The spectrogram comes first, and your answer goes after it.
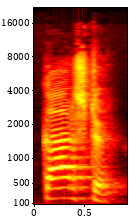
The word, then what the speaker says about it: कार्स्ट: तो देखिए का, फिर आधा र, फिर आधा स, और फिर ट, कार्स्ट, कार्स ट, कार्स्ट, ऐसे बोलिए। तो इस तरीके से आप इसका उच्चारण कर सकते हैं।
